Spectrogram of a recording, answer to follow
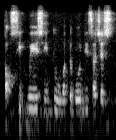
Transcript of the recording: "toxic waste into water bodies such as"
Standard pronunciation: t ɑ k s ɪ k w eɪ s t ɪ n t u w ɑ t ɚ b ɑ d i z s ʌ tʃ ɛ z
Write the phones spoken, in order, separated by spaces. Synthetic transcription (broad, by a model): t ɑ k s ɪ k w eɪ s ɪ n t u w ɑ t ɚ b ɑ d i s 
